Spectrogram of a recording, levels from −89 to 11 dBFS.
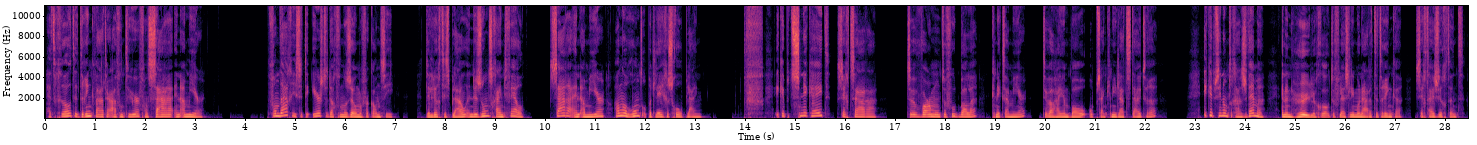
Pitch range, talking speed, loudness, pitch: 165-210 Hz, 160 wpm, -20 LUFS, 180 Hz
